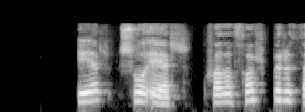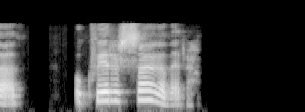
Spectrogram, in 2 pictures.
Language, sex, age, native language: Icelandic, female, 40-49, Icelandic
